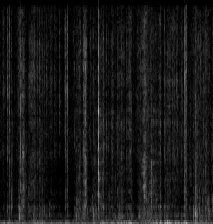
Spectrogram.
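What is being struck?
Soap bar scraped with a metal blade.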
